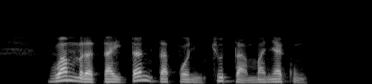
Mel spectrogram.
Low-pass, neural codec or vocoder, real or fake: 3.6 kHz; codec, 16 kHz, 4 kbps, FreqCodec, larger model; fake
